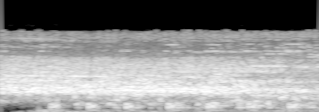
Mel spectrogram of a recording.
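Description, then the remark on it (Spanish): A tennis crowd at Tecnópolis roars with sustained, loud cheering and applause after Leo Mayer wins the match point against Joe Sousa, a dense wall of voices and clapping with a rhythmic pulsing underneath, continuing without a break throughout. “No dejen de aplaudir a Joe Sousa ahora que se puede.”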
